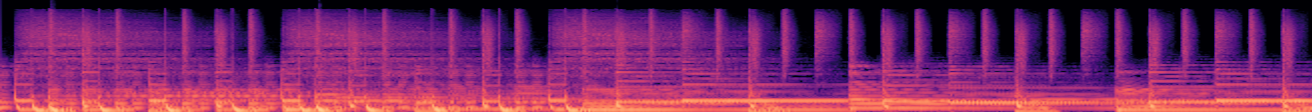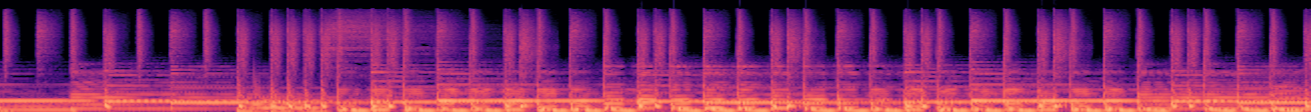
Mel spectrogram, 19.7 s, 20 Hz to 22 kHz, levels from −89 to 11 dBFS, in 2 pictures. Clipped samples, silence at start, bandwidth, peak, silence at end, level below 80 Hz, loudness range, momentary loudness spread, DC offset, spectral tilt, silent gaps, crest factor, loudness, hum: under 0.1%; 0 s; 17 kHz; 0 dBFS; 0 s; -18 dBFS; 3 LU; 4 LU; 0.1%; -6.5 dB/octave; none; 12 dB; -13 LUFS; none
